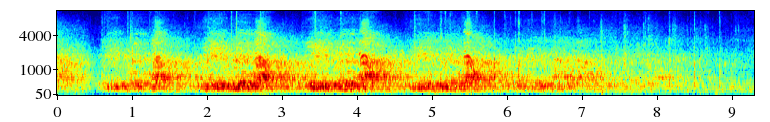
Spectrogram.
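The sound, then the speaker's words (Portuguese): A large crowd of party members, including Rui Rocha, applauds and cheers steadily as a party member stands to thank them, a dense wash of clapping and voices that stays loud throughout, with scattered shouts rising above the noise. “levanta-se agora o … para agradecer o apoio e os aplausos.”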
